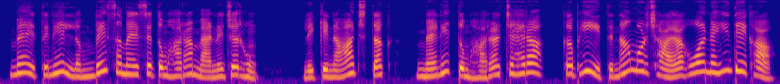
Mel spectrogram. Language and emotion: Hindi, surprised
